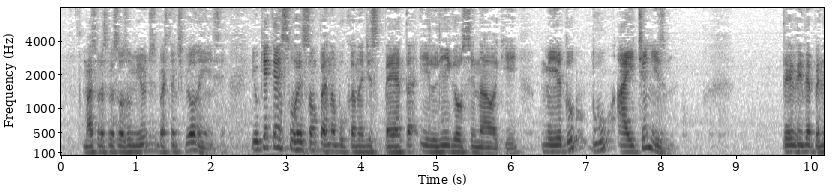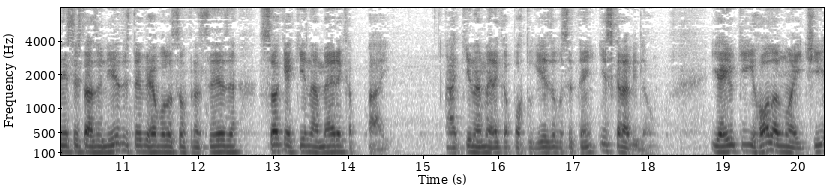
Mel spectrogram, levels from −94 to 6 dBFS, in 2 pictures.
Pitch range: 100-120 Hz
